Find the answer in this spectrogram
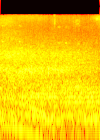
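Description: A car passing on the street: a steady rush of engine and tyre noise, with the deepest rumble strongest in the first half second.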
